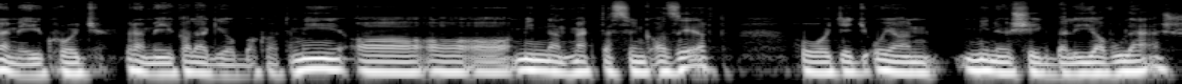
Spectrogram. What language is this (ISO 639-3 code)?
hun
